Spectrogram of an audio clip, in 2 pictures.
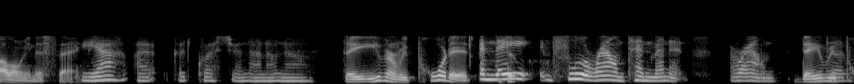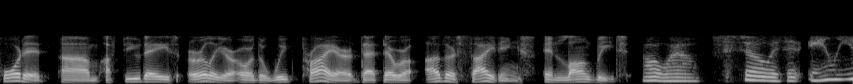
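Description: No technical faults can be heard in this speech.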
